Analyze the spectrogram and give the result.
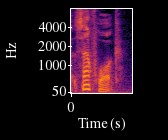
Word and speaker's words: Southwark: And also how Southwark is pronounced in London versus in Philadelphia, where apparently it's Southwark.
